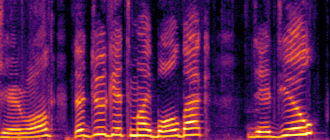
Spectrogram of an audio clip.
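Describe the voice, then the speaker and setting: Putting on a character voice, a woman speaks at a very slow pace with a high pitch. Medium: read story. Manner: excitable.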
